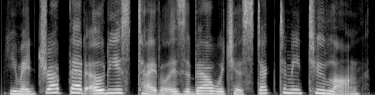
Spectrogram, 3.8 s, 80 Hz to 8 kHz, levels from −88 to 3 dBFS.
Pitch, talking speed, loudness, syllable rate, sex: 235 Hz, 225 wpm, -16 LUFS, 5.2 syllables/s, female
